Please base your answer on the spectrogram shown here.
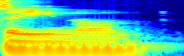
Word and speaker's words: Xenon: Okay, it is just Xenon.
